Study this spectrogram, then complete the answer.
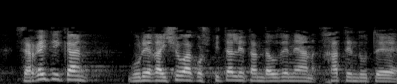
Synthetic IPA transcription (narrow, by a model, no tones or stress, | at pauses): se̞ɾɣajt̪ikaŋ | ɡuɾe̞ɣ̞ajʃo̞ako̞spit̪ale̞t̪and̪awð̞e̞ne̞anʝat̪e̞nd̪ut̪e̞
